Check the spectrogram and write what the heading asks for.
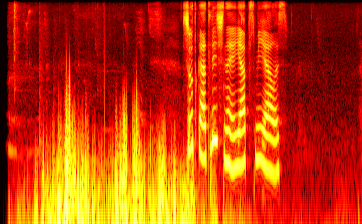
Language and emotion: Russian, positive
